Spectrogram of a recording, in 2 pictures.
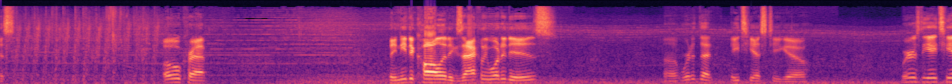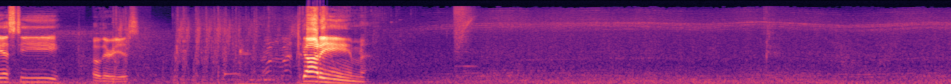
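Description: A starfighter engine roars steadily.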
